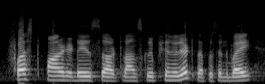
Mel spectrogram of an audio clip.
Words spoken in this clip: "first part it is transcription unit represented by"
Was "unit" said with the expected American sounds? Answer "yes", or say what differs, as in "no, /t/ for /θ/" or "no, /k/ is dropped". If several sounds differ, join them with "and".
no, /l/ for /n/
